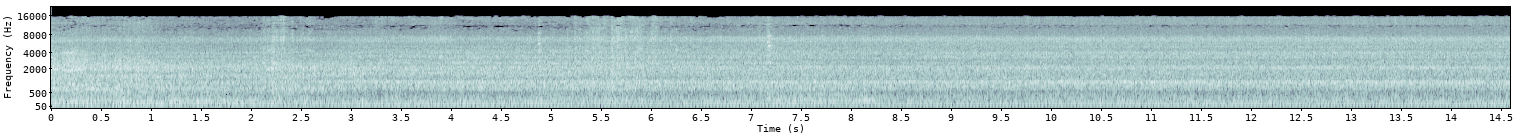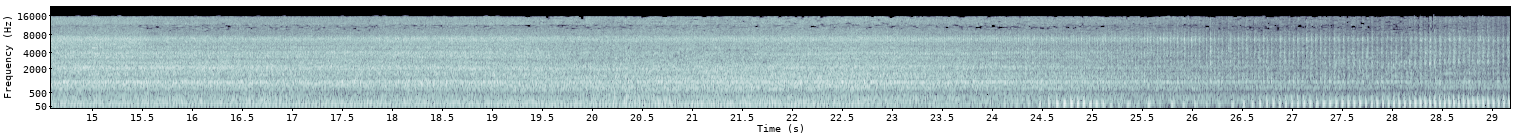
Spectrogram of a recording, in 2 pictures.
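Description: Farm tractor's diesel engine running steadily at idle. About 25 seconds in there is a brief louder surge, and the engine note changes after it.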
